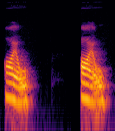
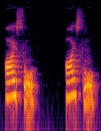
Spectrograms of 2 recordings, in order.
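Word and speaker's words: aisle: would say something like Isel Isel but it's not two syllables it's just one syllable and it's pronounced I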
